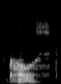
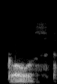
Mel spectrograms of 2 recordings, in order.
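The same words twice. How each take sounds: First: The first g sound carries a puff of breath. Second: The first g sound is plain, without breath. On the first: "We pronounce ghost, because it's written with G H" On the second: "we almost never pronounce ghost"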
